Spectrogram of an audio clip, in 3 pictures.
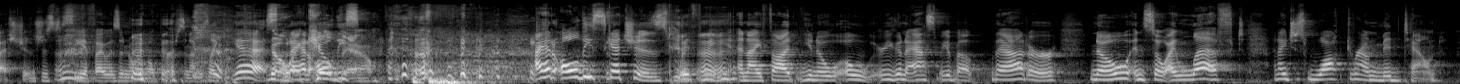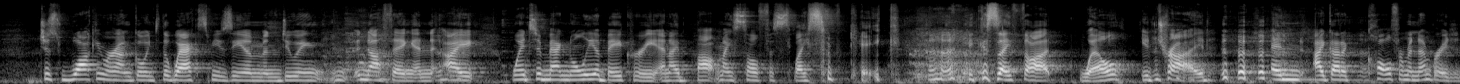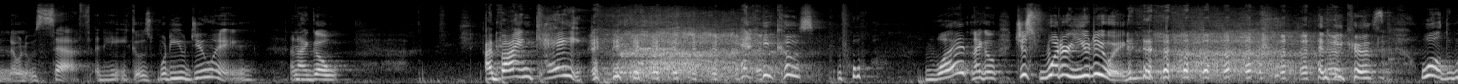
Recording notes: In front of a live audience at New York's 92nd Street Y.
